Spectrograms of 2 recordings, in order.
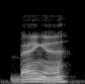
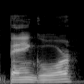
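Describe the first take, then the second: First: It is said in a Maine accent. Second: It is said in standard pronunciation. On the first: The speaker sounds like a local. "If you want to say it like you're from Maine" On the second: This is the conventional way to say it. "if you want to say it like it's supposed to be said"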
